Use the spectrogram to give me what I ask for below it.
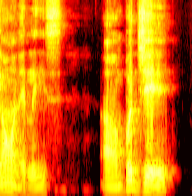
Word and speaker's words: JID: That's how you pronounce it, Jid. But sometimes I saw it as J early on at least. Um, but Jid, right?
